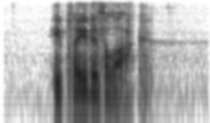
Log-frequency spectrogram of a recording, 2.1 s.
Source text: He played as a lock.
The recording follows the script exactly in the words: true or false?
true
